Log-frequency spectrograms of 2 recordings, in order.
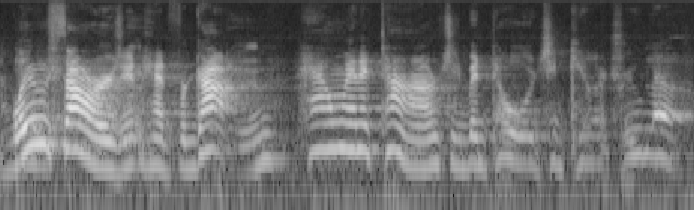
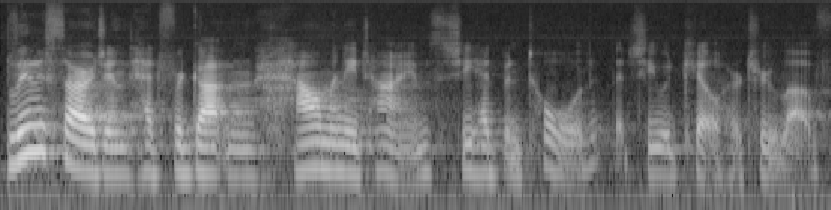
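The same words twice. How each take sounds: First: A put-on Southern accent as a joke; fake Southern accent. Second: Said in the usual way. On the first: Shown as a demonstration. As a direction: parody a car-mechanic Southern accent. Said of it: "I'm not gonna read it like that". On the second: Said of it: "I'm gonna read the prologue".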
